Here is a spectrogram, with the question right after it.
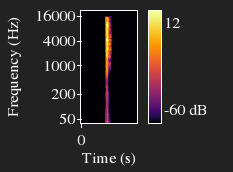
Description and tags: Clicksound
Recorded with a Sony MZ-R35
lego, stone, click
